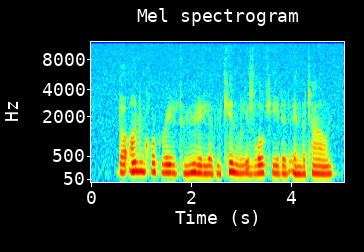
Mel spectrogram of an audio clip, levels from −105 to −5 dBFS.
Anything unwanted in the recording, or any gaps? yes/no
no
